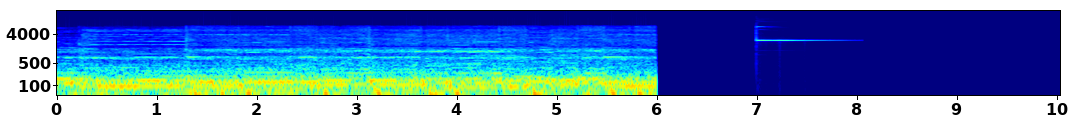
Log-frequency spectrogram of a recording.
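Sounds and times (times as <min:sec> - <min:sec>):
bell-like ding: 0:07.0 - 0:08.1.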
